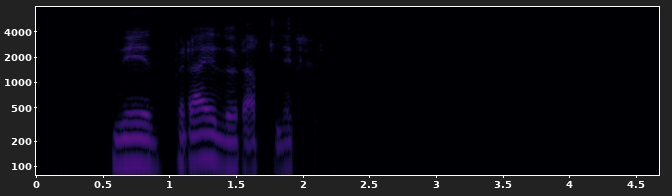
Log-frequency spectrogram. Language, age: Icelandic, 70-79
